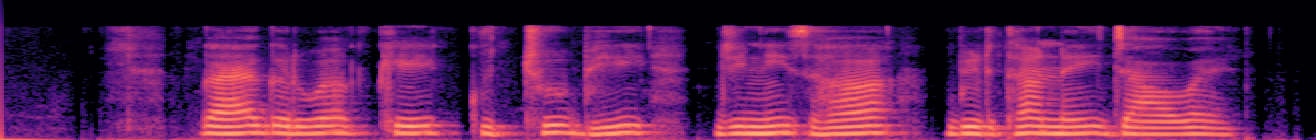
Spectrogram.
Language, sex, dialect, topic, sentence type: Chhattisgarhi, female, Western/Budati/Khatahi, agriculture, statement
